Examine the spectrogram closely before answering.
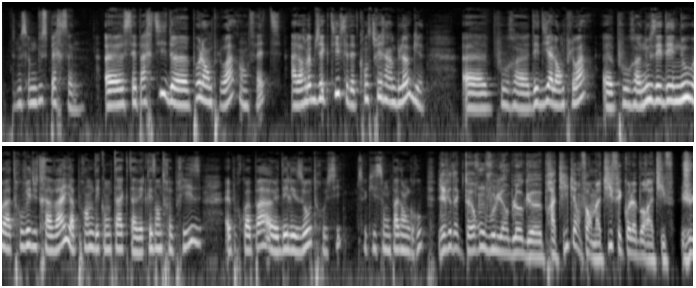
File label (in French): Interview Plein Air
